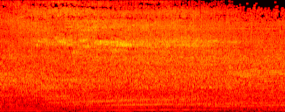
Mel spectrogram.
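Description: A motorcycle engine runs steadily at idle throughout, a man sitting on the motorcycle on the sidewalk across the street, a constant hum with faint street traffic noise behind it and no voices.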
